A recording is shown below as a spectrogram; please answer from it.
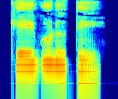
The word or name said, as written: ಕೆಯ್ಗುಡುತೆ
